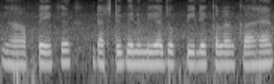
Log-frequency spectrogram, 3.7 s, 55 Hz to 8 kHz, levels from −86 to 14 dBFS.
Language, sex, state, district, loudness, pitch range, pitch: Hindi, female, Haryana, Rohtak, -16 LUFS, 180-185 Hz, 180 Hz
